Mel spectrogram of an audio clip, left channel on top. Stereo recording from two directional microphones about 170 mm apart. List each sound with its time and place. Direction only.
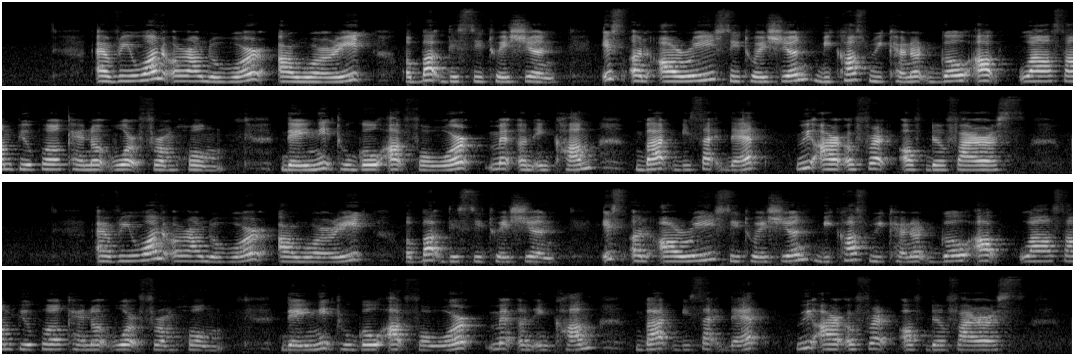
0.9 s a woman's voice: 25° left (ahead or behind)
